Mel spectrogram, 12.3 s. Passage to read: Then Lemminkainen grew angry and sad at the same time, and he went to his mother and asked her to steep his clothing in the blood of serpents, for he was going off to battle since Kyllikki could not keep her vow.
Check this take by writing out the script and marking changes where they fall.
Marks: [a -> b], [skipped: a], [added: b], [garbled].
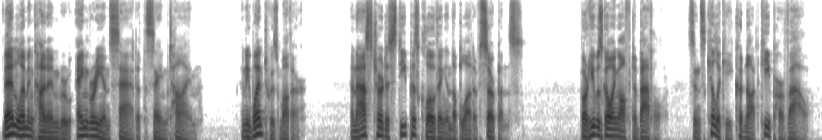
Then Lemminkainen grew angry and sad at the same time, and he went to his mother and asked her to steep his clothing in the blood of serpents, for he was going off to battle since Kyllikki could not keep her vow.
